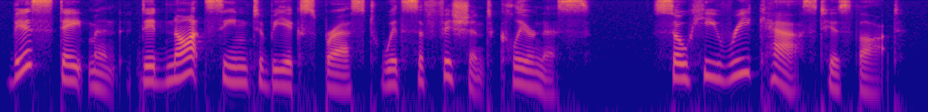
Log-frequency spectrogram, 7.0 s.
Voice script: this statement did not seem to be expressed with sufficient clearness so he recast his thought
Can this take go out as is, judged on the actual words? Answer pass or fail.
pass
